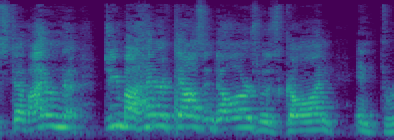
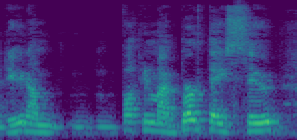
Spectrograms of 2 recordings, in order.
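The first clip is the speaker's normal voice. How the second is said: normal talking voice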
